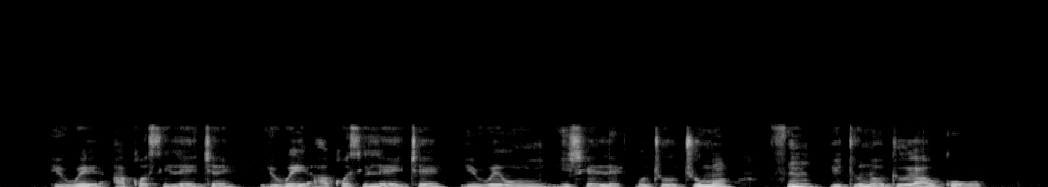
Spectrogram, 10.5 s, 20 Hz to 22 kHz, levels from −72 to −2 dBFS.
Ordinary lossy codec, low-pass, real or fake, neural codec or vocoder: none; 7.2 kHz; fake; codec, 16 kHz, 4 kbps, X-Codec, HuBERT features, trained on balanced general audio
